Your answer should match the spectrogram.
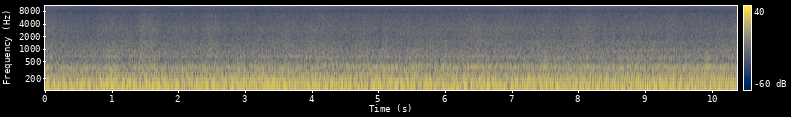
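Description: A motorboat's engines running steadily under way, a low, even drone with a steady hiss over it.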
